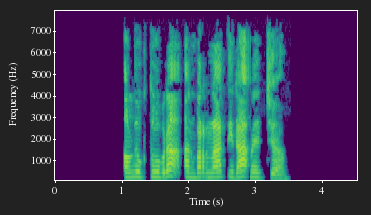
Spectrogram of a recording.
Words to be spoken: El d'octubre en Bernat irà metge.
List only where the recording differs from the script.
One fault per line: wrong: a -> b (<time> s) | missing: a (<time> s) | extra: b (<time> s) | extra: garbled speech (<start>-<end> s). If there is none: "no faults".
no faults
